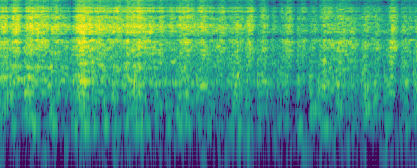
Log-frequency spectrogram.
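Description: Battle sound effect in an audio drama recording of Macbeth: a dense, rasping clatter of noise that slowly fades.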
